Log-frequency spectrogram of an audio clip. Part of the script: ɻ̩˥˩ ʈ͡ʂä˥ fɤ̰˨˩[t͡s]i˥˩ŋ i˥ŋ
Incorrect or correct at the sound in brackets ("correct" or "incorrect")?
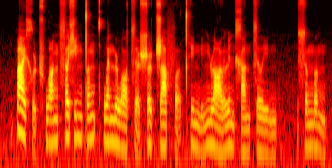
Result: incorrect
